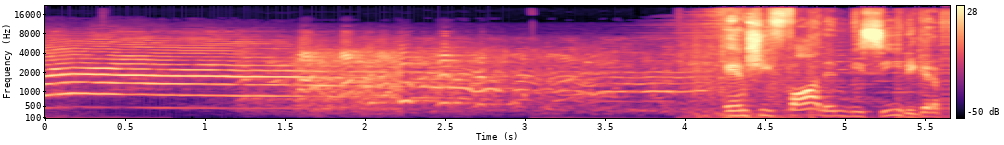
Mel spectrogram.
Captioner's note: wailing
